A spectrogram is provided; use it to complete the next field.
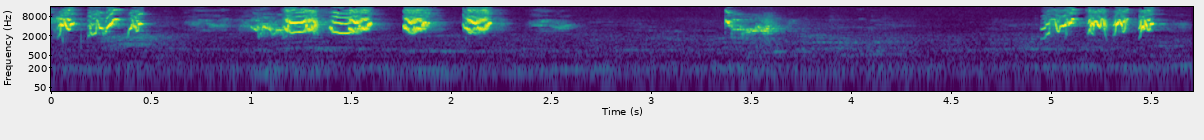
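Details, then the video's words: Tame pet lovebirds chirping while playing: clusters of high, sharp, rapid chirps in short bursts separated by quiet pauses, with a faint low hum beneath. "Lovebirds playing & Chirping sounds"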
